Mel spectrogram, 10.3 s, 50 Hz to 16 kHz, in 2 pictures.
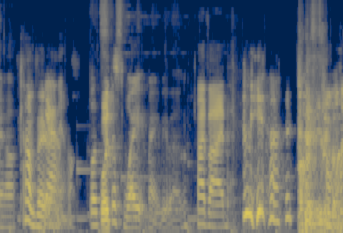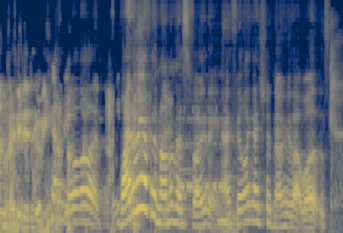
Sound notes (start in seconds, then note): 3.7 all laughing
